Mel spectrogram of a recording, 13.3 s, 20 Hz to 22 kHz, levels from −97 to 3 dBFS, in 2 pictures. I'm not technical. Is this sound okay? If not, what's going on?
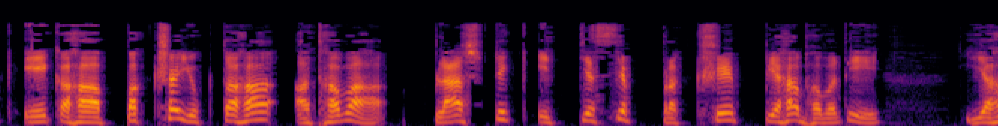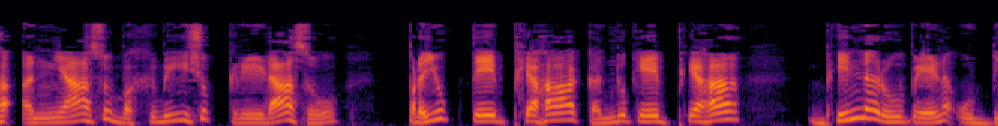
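No. Throughout, the speech sounds dull and plainly swirly, with nothing above 10.2 kHz, likely from heavy AAC compression. That swirling texture distinguishes it from simple muffling.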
